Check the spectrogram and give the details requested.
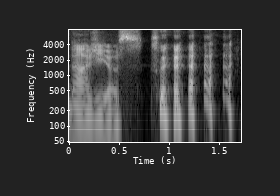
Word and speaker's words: Nagios: It's pronounced Nagios.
